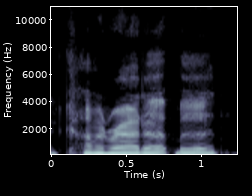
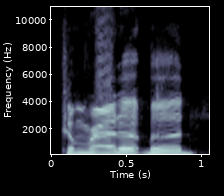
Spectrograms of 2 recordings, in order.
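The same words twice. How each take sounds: First: Lightly voiced friendly grill dad; corrected character voice. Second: High, loud, chirpy reply; wrong character voice. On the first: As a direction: take the order, only a little raised. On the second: Acted. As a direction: take the order in a raised voice. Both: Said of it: "That's the wrong voice".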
